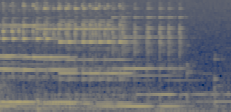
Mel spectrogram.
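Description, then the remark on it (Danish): A soft light-driven electronic tone with a mellow, marimba-like quality, its pitch wavering because the light supply is never steady, and shifting lower as it is put in heavy shade, playing steadily for a couple of seconds, with no one speaking. “Nu, nu, nu har den meget skygge, så, så nu bliver det dybt, ikke? Så lyder det næsten sådan helt marimba”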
